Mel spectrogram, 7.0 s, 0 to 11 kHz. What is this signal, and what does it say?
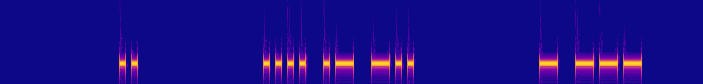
Morse code, heard as a keyed tone, about 21 wpm, 700 Hz. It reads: I HAD TO
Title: 3x Word-Spacing - Sets of 3 Words - 20wpm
